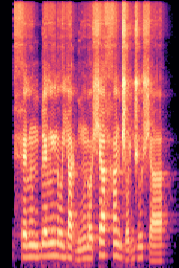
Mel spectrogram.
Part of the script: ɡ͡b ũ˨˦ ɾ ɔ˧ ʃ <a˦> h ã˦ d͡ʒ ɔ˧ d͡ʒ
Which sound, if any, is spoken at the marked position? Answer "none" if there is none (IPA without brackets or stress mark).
a˦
